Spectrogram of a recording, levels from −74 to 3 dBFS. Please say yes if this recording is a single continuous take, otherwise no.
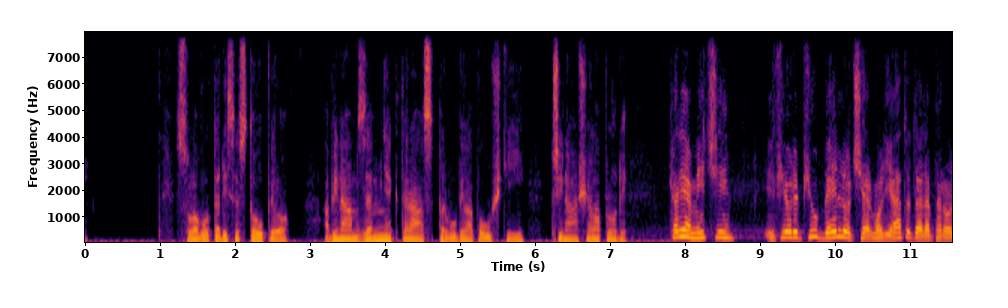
no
